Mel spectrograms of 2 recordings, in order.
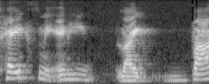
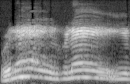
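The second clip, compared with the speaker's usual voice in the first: high, screaming yell; 6 semitones higher than usual. Retelling an argument after putting headphones on, imitating him screaming at her. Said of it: "he's like screaming at me".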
